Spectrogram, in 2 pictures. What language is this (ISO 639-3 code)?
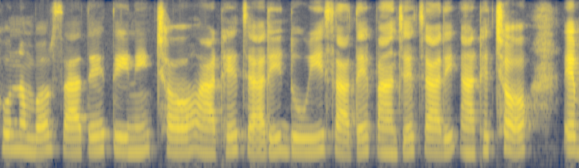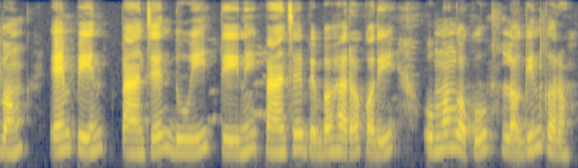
ori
